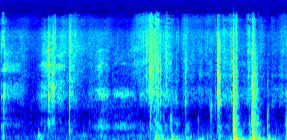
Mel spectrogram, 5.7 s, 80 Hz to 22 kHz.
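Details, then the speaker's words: 1999 Jeep Cherokee XJ driver door, sagging and starting to have trouble closing: several loose, heavy clunks in uneven bursts as the door is lifted and dropped, because the whole door moves on worn hinge pins. "As you will be able to, you probably won't be able to see it, but you'll be able to hear it. The whole door moves."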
